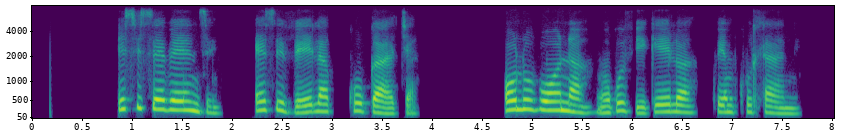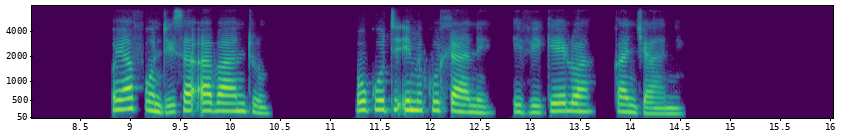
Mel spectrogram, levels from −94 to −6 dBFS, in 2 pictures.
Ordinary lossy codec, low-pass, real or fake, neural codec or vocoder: Opus, 32 kbps; 7.2 kHz; real; none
